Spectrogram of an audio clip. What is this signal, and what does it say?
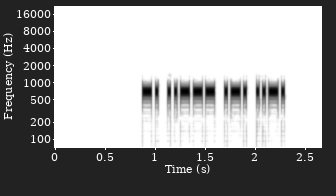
Morse code, heard as a keyed tone, about 34 wpm, 700 Hz. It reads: N2RF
